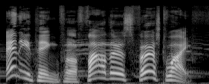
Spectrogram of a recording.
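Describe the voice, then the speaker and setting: A woman's voice: on the high side, huge pitch swings, a little slow, pushed and bright, faint music behind, full character voice. A woman voicing a dim, eager, obedient brother and chauffeur in a comic audio soap, naive and over-eager. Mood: eager, clueless.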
